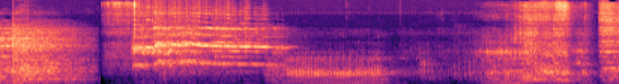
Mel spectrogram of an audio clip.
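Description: Music fades out in the first second, then a long animal-like call with shifting pitch, in parts, the last part lower; a shorter call follows near the end.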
